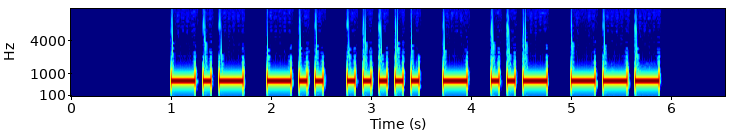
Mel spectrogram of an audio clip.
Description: Morse code, heard as a keyed tone, about 16 wpm, 700 Hz. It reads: KD5TUO
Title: USA Call Signs - 6 Characters - Repeated 2x - 15wpm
